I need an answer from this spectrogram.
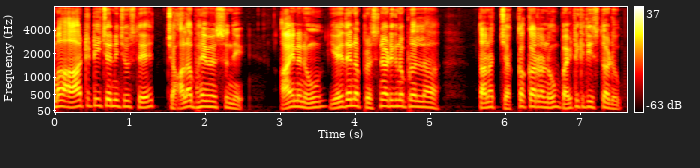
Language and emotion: Telugu, fearful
